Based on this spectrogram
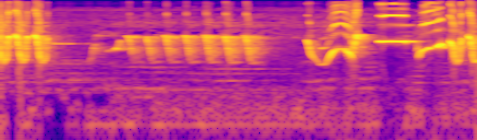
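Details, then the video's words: Energetic mangrove whistler song of quick, repeated swooping whistles, some rising and some dipping in loops, delivered in a rapid rolling series with a steady low hum beneath. "SUARA BURUNG KANCILAN BAKAU GACOR"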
